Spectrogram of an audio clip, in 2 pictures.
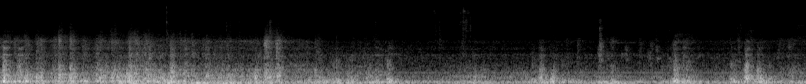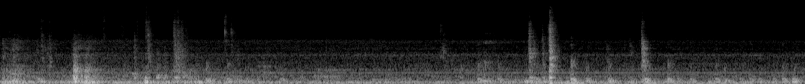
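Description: Haruka airport express train running, heard from inside the carriage: a steady low rumble of wheels on track with a faint steady whine, broken by irregular clicks and knocks, a little louder in the first few seconds.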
